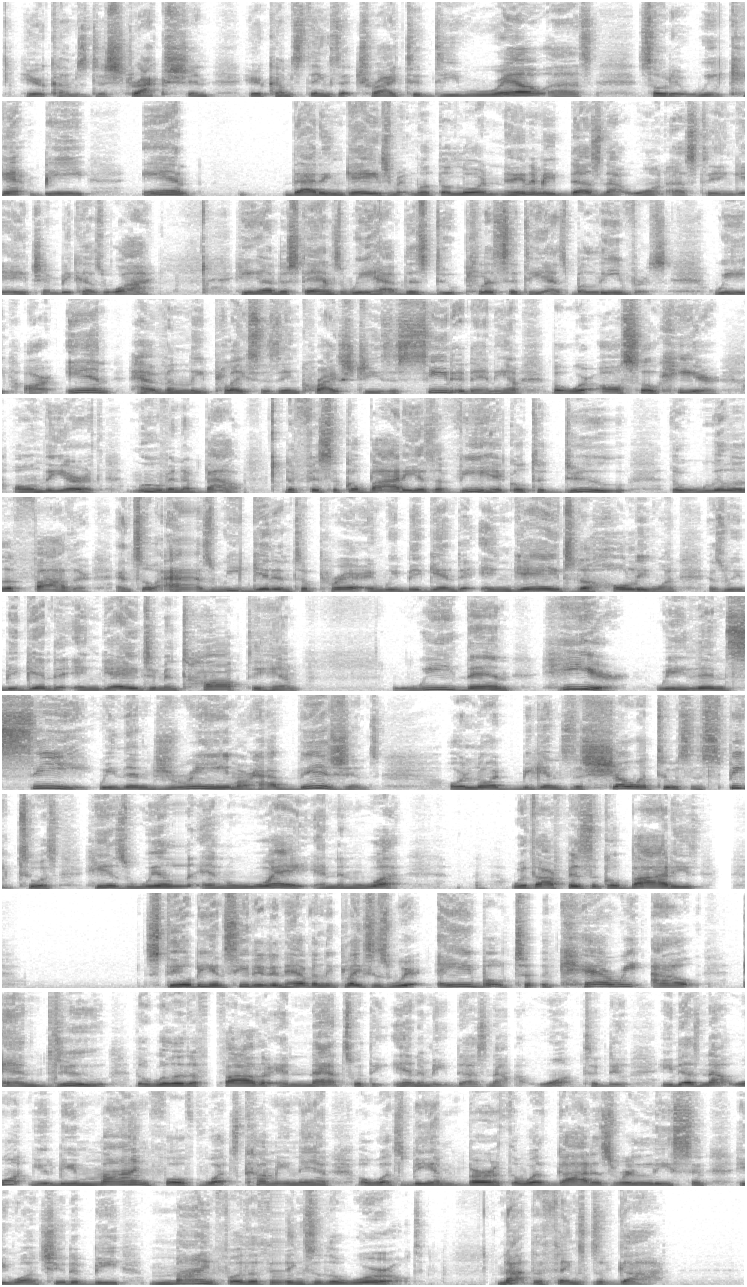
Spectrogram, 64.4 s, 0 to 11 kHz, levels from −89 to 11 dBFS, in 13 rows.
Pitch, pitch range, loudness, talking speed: 160 Hz, 145-180 Hz, -25 LUFS, 185 wpm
